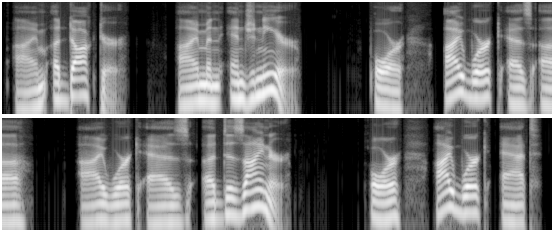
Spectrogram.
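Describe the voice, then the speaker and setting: Male podcast host teaching English: slow, clear, upbeat, lively pitch, dry close mic. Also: no room sound. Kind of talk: scripted English lesson.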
